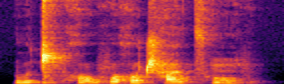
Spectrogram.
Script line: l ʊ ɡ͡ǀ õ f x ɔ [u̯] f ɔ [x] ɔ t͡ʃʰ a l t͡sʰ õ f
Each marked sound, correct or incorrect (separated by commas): correct, correct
